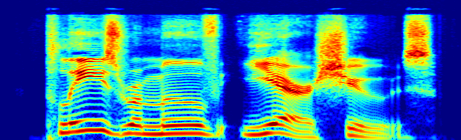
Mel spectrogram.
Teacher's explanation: In natural American speech, your often reduces to yer.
